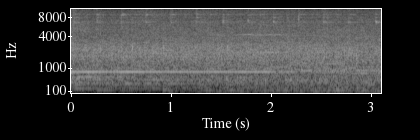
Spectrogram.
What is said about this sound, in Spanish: Dele una ofrenda de palmas al que vive y reina por los siglos de los siglos. Vamos a darle más fuerte esa ofrenda de palmas a quien lo merece.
